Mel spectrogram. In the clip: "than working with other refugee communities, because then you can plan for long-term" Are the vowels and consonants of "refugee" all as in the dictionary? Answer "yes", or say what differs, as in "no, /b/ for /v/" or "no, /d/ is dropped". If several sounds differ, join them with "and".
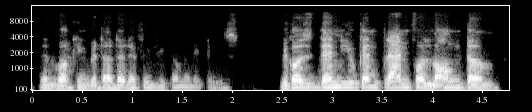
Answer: yes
